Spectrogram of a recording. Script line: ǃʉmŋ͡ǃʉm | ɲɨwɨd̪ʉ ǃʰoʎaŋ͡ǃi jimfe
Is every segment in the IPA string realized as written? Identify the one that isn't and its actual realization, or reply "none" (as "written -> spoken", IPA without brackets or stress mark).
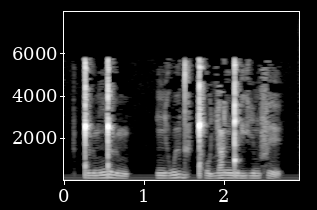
none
